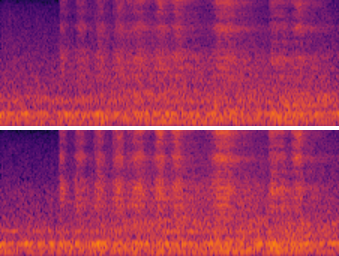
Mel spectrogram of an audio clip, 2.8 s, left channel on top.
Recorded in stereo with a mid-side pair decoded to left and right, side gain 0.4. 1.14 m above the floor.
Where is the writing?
70° right, 1.2 m.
